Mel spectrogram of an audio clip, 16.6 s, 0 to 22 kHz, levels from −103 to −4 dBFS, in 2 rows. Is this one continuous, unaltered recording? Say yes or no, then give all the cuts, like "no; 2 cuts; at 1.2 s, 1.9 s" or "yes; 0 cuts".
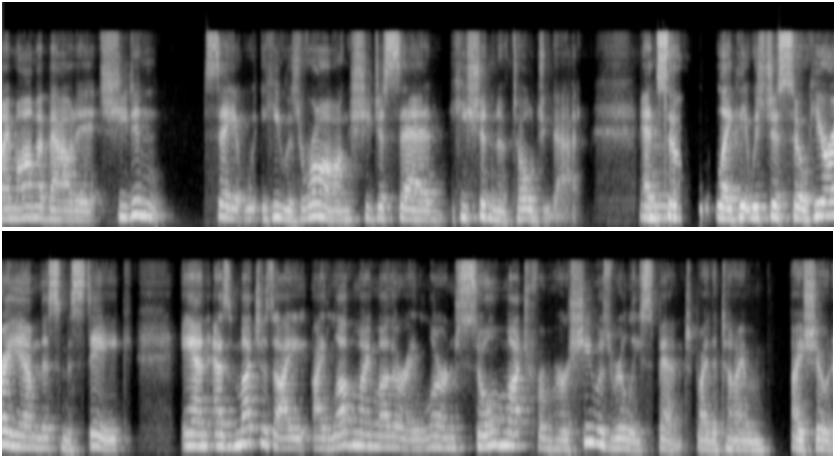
yes; 0 cuts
